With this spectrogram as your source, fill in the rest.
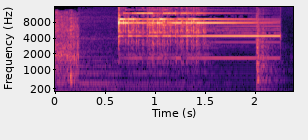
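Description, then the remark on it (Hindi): A telephone bell rings out loudly in one sustained, shrill burst, bright and metallic, framed by short sharp clicks at the start and end, as producer-director Shakti Samanta phones Dev Anand, with no one speaking. “producer director शक्ति Sawant industry के बड़े बड़े लोगों को फोन लगा रहे हैं और इसी बीच एक फोन लगता है देवानंद को”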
